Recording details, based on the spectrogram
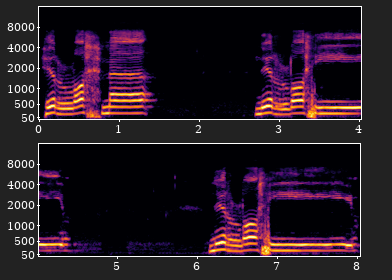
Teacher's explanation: را کے بعد ہا ہے، اور ہا حروف حلقی میں سے ہے، اس کی آواز بھی حلق سے پیدا ہوتی ہے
